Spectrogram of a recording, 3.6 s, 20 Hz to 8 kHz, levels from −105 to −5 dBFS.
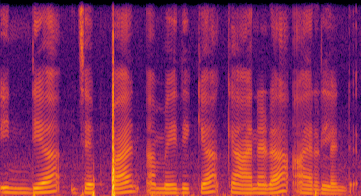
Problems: none marked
